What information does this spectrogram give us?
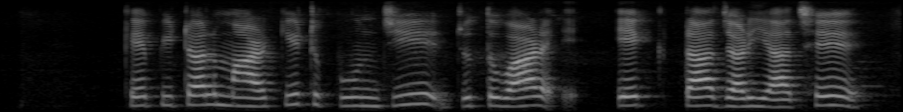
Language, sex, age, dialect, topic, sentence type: Magahi, female, 41-45, Northeastern/Surjapuri, banking, statement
